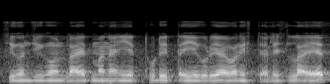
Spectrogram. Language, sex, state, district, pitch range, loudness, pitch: Chakma, male, Tripura, Dhalai, 85-90 Hz, -16 LUFS, 90 Hz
